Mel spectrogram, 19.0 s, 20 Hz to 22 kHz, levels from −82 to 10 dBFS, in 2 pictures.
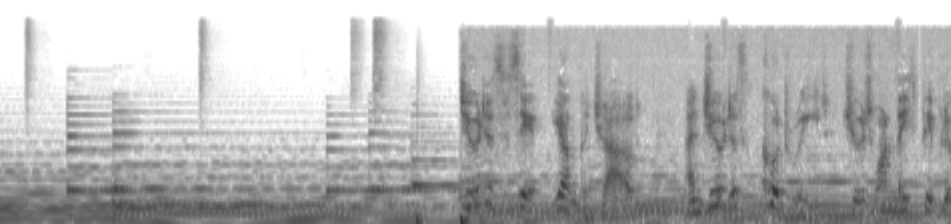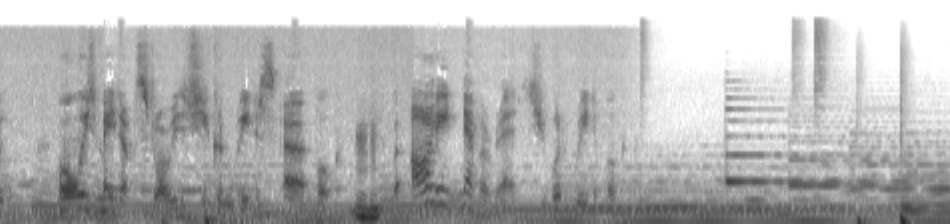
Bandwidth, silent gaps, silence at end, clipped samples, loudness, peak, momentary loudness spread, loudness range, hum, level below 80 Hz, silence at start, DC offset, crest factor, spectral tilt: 16 kHz; none; 0 s; under 0.1%; -19 LUFS; 0 dBFS; 9 LU; 6 LU; none; -28 dBFS; 0 s; under 0.1%; 20 dB; -4 dB/octave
